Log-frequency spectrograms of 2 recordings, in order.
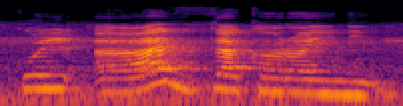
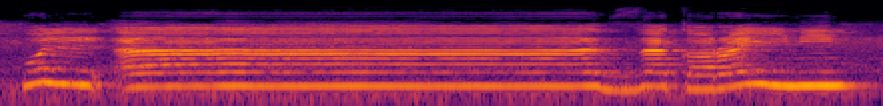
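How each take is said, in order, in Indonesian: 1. Hamzah kedua dilunakkan dan ditahan sebentar. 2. Hamzah kedua berubah menjadi vokal panjang. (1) "untuk tashil dua harakat, iaitu mentahqiqkan hamzah pertama dan mentashilkan hamzah kedua" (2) "Contoh bacaan Al-Zakarain untuk ibdal"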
